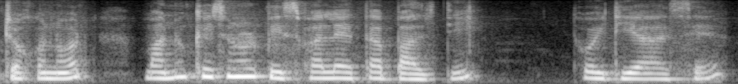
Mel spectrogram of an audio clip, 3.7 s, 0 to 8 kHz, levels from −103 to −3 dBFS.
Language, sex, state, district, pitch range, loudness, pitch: Assamese, female, Assam, Kamrup Metropolitan, 210-230 Hz, -14 LUFS, 220 Hz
